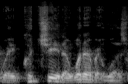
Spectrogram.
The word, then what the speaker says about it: cuchara: So the white dude said, it's correct way, cuchara, whatever it was, right?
